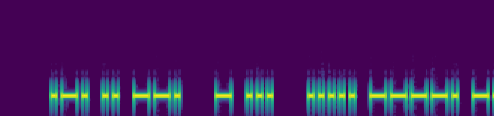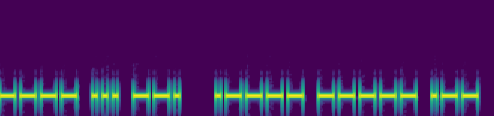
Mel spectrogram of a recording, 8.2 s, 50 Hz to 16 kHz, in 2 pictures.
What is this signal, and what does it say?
Morse code, heard as a keyed tone, about 28 wpm, 700 Hz. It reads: RIG TS 590SG 10W
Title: Practice QSO - Exchange 2 - Info - 28wpm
